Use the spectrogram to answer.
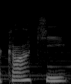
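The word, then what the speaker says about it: カ: up a single syllable you pronounce this as ca like in the word card indeed or car or cockatiel i guess cocktail that's another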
